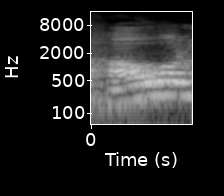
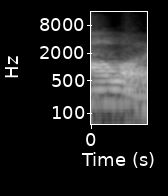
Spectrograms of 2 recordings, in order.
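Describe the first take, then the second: First: A full H at the start of হাওয়ার; overdone mispronunciation. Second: Said in the usual way. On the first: Shown as a demonstration. Teacher showing why H is silent, mispronouncing হাওয়ার with audible H. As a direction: say হাওয়ার with the H sounded. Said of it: "তাহলে এটা উচ্চারণটা একটু বেশি দেখাচ্ছে না". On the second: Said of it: "এটার উচ্চারণ হচ্ছে আওয়ার".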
